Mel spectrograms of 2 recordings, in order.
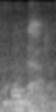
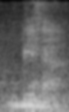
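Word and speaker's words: منى: Sebetulnya cara baca yang benar itu adalah Muna. Orang kita menyebutnya Mina.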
